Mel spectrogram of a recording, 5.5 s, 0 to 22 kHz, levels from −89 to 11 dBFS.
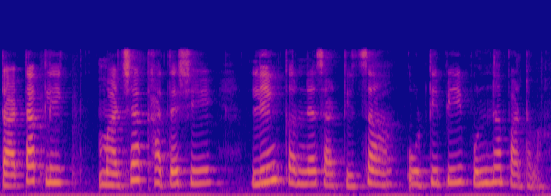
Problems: none marked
